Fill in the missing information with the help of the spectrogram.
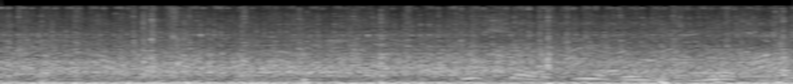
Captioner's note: revving continues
